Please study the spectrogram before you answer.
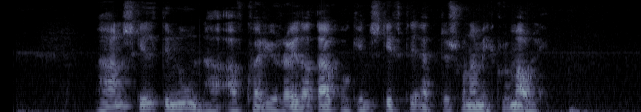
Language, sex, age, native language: Icelandic, male, 40-49, Icelandic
